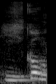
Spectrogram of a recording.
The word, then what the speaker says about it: 一共: Jadi bacanya yigong.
